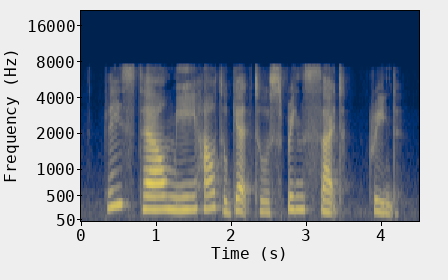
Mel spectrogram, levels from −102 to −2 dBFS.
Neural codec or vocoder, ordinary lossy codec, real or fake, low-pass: codec, 16 kHz, 2 kbps, FunCodec, trained on LibriTTS, 25 frames a second; none; fake; 7.2 kHz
